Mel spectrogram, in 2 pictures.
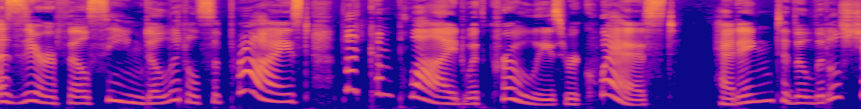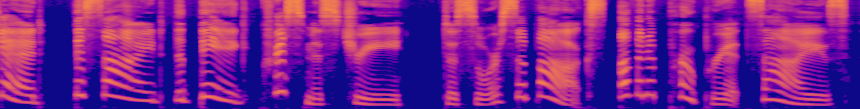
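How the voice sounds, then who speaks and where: A woman's voice: fairly high pitch, huge pitch swings, unhurried, hardly any pauses, no echo, clean studio sound. A woman reading light romantic fiction aloud as a scripted story narration. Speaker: podfic narrator.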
